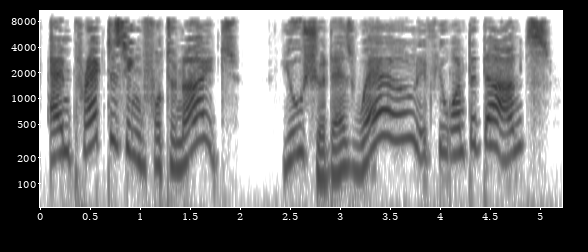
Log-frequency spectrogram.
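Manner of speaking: put-on a curious young woman asks; girl's voice. A narrator's reading. First girl speaks.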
